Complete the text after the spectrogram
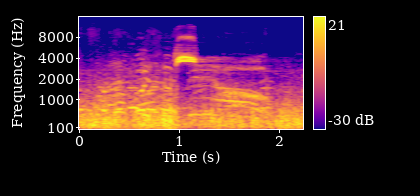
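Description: A referee's whistle blows once, short and sharp.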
